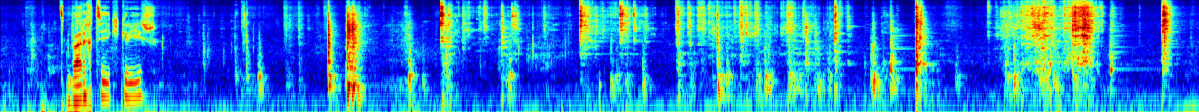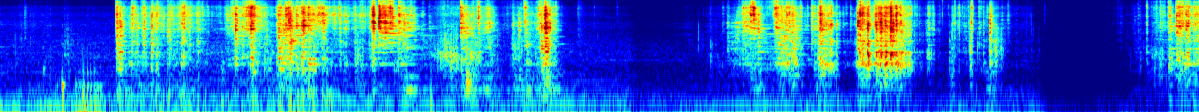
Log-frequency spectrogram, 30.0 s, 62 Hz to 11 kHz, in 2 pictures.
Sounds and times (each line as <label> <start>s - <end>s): gravel 0.0s - 29.9s
putting my hans on some gardening tools 1.8s - 15.8s
Shovel 12.4s - 14.0s
putting my hans on some gardening tools 16.4s - 22.8s
Shovel 16.4s - 22.0s
putting my hans on some gardening tools 23.8s - 28.0s
Shovel 24.1s - 27.7s
Shovel 29.2s - 29.9s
